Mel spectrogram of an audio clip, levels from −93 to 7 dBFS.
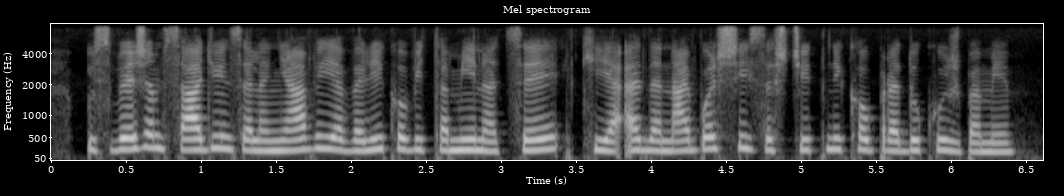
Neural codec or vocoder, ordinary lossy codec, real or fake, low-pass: none; none; real; 7.2 kHz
